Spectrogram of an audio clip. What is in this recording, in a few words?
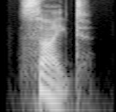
"sight", English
